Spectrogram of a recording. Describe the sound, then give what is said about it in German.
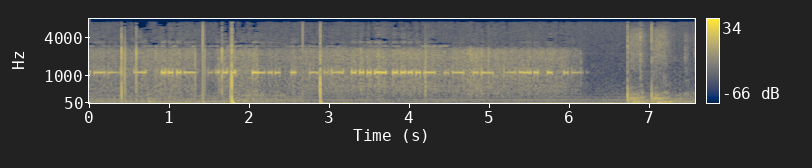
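A steady, mid-pitched Morse code tone from a Morse lesson for beginners broadcast from Bremen keys out a rapid run of dots and dashes over faint radio hiss, then cuts off, leaving a brief burst of static. “Hier ist Digot 1 Kilo November in Bremen mit einem Morseunterricht für Anfänger.”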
